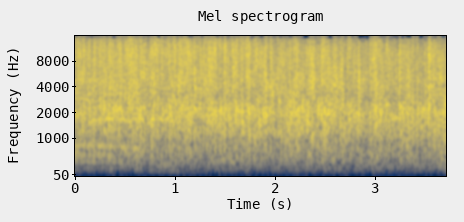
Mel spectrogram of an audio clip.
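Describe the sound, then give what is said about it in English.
Dense, steady applause from an audience welcoming a renovation expert as a guest, with many hands clapping at an even level throughout and no voices. “We welcome Cherie Barber. Give it up, everyone.”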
